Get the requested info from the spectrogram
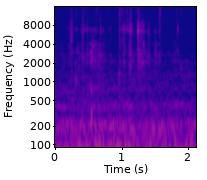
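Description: Faint, scattered light clicks of a steel beading needle and small glass seed beads being handled and stitched, over a low steady hum.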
